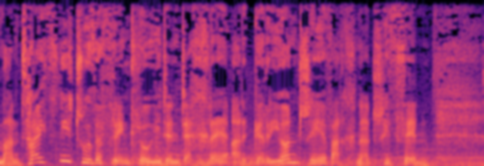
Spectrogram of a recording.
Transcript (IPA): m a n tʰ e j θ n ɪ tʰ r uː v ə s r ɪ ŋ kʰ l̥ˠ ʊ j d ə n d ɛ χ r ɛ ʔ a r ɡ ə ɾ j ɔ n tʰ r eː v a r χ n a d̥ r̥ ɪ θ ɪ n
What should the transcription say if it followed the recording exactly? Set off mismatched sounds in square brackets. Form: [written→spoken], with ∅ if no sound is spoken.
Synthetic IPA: m a n tʰ [e→a] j θ n [ɪ→i] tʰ r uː [v→ð] ə [s→f] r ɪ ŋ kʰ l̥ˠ ʊ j d ə n d ɛ χ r ɛ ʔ a r ɡ ə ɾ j ɔ n tʰ r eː v a r χ n a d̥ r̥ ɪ θ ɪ n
